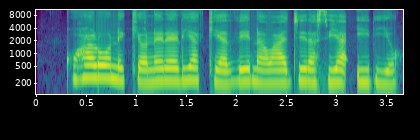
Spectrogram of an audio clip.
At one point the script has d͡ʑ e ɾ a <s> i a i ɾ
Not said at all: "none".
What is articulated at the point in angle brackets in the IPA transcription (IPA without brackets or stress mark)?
s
